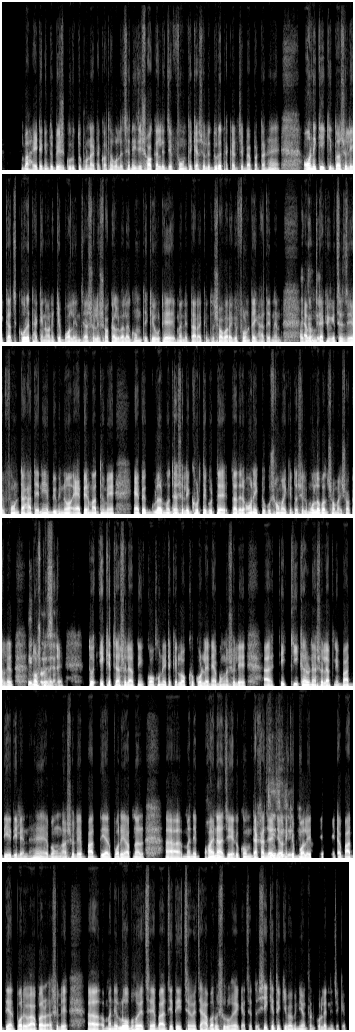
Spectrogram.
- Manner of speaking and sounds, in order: "অ্যাপগুলার" said as "অ্যাপেকগুলার"
- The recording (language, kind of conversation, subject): Bengali, podcast, স্ক্রিন টাইম কমাতে আপনি কী করেন?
